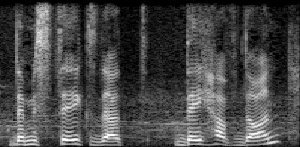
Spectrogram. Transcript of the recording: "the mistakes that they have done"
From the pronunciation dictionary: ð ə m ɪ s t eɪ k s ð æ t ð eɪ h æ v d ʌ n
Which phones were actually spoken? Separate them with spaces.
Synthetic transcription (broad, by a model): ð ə m ɪ s t eɪ k s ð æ t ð eɪ h æ v d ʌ n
